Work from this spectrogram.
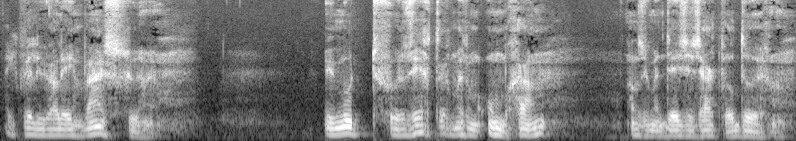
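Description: An actor playing a guilt-ridden older former judge in a radio drama, husky, halting and formal, a proud and guarded father. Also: low-pitched, a little mellow, full character voice. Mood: guarded, defensive.

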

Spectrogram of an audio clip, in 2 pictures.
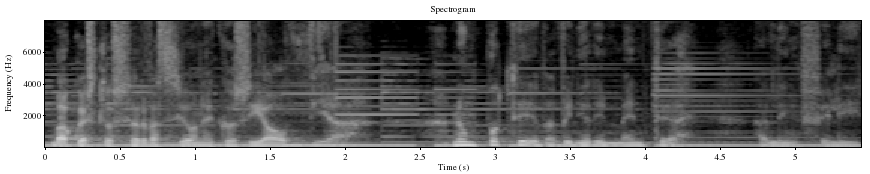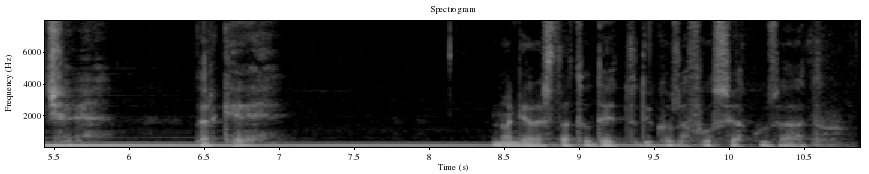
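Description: An actor playing a grave, indignant narrator who comments on an unjust trial in dramatic, emphatic radio theatre narration. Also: male voice, on the low side, expressive, a little slow, vocal fry, pauses often. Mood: hushed, bitter. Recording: long reverberant hall, guitar music underneath.

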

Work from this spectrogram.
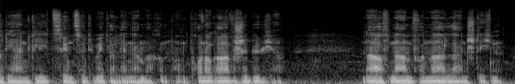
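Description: An actor playing a driven, curt police detective in a German radio drama, speaking in a clipped, insistent way. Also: male voice, rumbling low, a little mellow. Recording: clear background noise.

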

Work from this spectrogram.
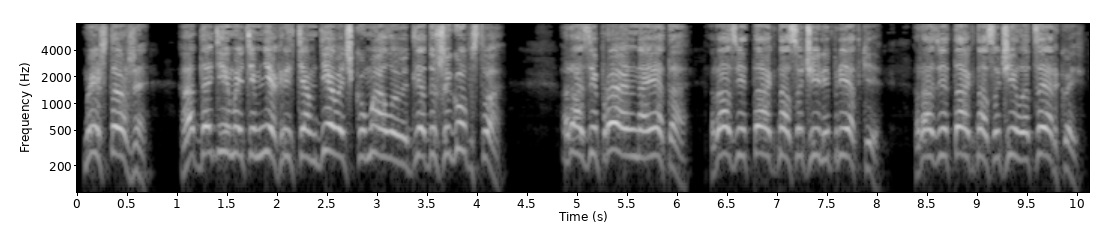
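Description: A man's voice: very high voice, animated, moderate pace, warm tone, dry recording, studio quality, voice pushed up, exaggerated voice. A man voicing an old male servant who pleads for a girl and defies a soldier with his life. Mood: pleading. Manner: pleading, impassioned.

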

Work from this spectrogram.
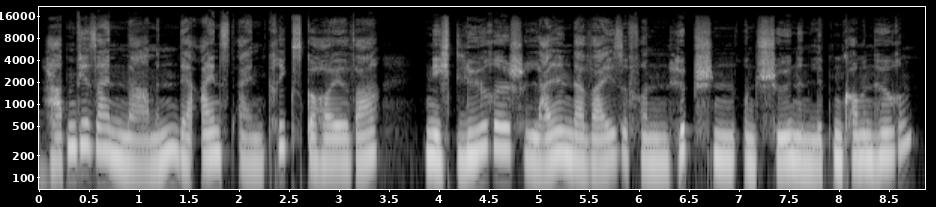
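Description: A learned narrator of a biblical epic in a radio play. Her voice is fairly low and warm, with measured, articulate, reflective phrasing. It is recorded dry, over faint music. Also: no echo.

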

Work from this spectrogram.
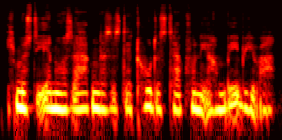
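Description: Intense, haunted woman in breathy tones. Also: fairly low pitch, little pitch movement, quick pace, dark tone, full character voice. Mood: bitter, haunted. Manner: intense, breathy, often dropping to a whisper. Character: traumatised, obsessive woman narrating her own ordeal. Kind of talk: radio drama acting with inner monologue.

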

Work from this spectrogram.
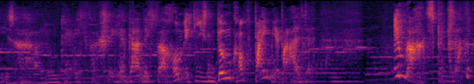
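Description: Give the part to a fairly high-voiced hot-tempered master of a theatre troupe in a period radio comedy. He blusters and bullies, his pitch swinging widely between rage and softness. Loud music plays in the production. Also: wildly swooping pitch, normal speed. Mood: furious. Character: hot-tempered, bullying great actor and troupe master, fickle. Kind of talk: German radio play acting of a period comedy.

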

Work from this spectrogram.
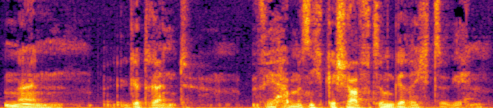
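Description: An actor in his thirties playing a guarded, evasive working man under questioning in a radio play, hesitant and subdued, with a breathy husky voice. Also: very deep voice, normal speed, fairly bright tone, slight background noise. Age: 30s. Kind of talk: 1980s German radio play acting.

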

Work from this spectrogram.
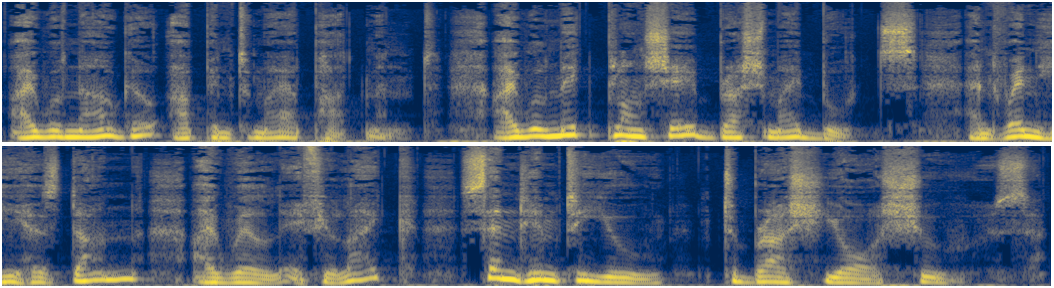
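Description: A man voicing a bold young male gentleman who speaks briskly and wryly, with a husky voice. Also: medium pitch, expressive, voice pushed up.

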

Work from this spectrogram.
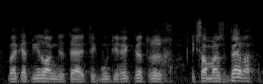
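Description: A man's voice: mid-range voice, steady tone, racing, close to an everyday voice. An actor playing an impatient, self-important male party official in a radio drama, brusque and familiar. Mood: brisk, impatient.

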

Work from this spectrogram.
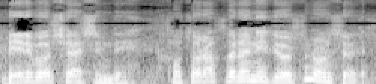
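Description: An actor playing a curious, sympathetic male journalist in a radio play, speaking in an inquisitive, animated way. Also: on the high side, racing, lightly acted. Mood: jovial, proud. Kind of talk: radio theatre acting.

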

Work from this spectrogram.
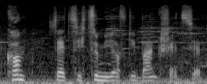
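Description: A woman's voice: on the low side, fairly even intonation, brisk, music in the background, close to an everyday voice. An actress playing a chatty, fussy, motherly caretaker in a radio play.

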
